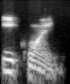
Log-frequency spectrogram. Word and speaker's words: equine: word is equine so you have the stress on the first syllable and the pronunciation is equine are you there yeah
